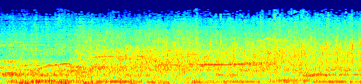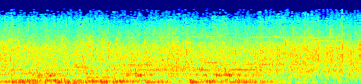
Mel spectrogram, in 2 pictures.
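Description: A large audience at a company event claps loudly and steadily to welcome the company's diamond executive, the dense applause mixed with cheers and shouts throughout, holding a constant level for the whole stretch with no talking over it.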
